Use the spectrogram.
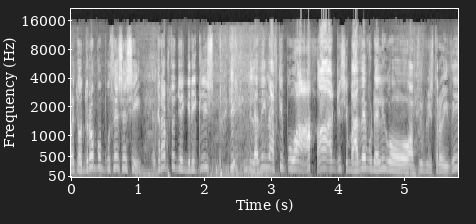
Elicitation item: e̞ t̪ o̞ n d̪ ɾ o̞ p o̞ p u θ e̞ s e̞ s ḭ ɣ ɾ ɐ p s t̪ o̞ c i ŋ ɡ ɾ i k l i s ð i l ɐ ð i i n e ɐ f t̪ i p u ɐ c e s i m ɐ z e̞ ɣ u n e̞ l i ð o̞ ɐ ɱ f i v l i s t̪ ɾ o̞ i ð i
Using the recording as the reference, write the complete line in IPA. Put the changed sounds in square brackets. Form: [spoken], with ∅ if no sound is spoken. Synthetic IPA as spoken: e̞ t̪ o̞ n d̪ ɾ o̞ p o̞ p u θ e̞ s e̞ s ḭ ɣ ɾ ɐ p s t̪ o̞ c [e] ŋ ɡ ɾ i k l i s ð i l ɐ ð i i n e ɐ f t̪ i p u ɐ c e s i m ɐ [ð] e̞ [v] u n e̞ l i [ɣ] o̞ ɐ ɱ f i v l i s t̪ ɾ o̞ i ð i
